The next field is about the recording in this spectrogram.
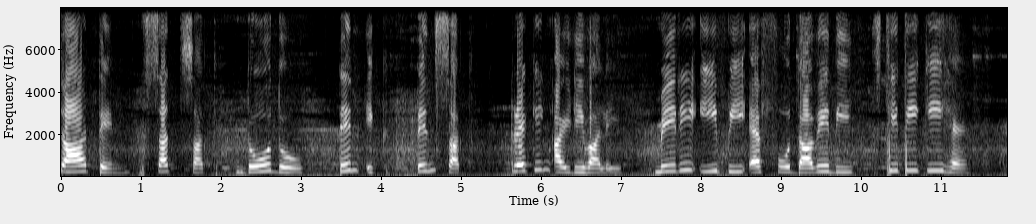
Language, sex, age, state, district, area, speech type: Punjabi, female, 18-30, Punjab, Jalandhar, urban, read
